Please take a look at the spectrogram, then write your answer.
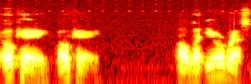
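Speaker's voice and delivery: dripping with sarcasm, acted out. Retelling what he told a deputy who chased him around his yard, mock-sarcastic. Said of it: "In a really sarcastic kind of voice".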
